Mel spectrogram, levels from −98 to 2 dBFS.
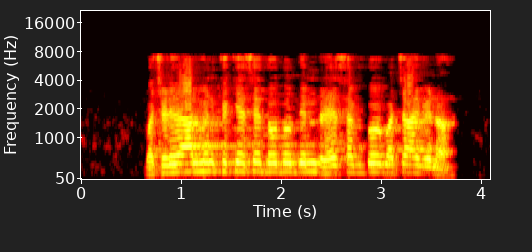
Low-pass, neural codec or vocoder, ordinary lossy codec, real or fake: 7.2 kHz; none; MP3, 64 kbps; real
